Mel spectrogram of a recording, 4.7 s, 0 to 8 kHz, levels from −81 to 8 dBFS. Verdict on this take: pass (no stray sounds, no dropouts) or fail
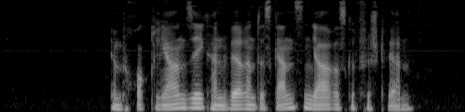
pass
